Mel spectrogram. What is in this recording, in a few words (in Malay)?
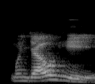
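"menjauhi", Malay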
